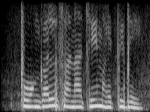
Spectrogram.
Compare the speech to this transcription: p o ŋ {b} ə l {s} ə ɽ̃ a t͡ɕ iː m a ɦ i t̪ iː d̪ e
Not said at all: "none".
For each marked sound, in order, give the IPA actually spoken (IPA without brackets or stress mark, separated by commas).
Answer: ɡ, s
